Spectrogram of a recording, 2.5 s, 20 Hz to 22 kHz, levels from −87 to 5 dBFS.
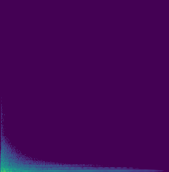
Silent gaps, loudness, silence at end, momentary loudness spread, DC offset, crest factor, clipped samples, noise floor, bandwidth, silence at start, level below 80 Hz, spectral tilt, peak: none; -39 LUFS; 1.2 s; 24 LU; under 0.1%; 24 dB; under 0.1%; -74 dBFS; 4.5 kHz; 0 s; -80 dBFS; -10.5 dB/octave; -14 dBFS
